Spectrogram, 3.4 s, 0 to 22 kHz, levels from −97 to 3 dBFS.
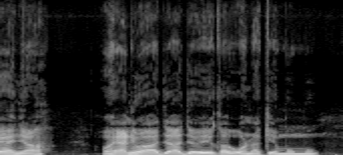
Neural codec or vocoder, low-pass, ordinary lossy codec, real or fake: none; none; none; real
